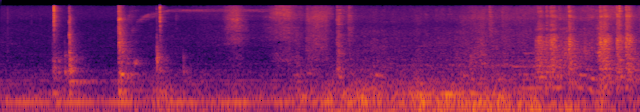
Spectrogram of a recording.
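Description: Sharp clicks from elevator car buttons being pressed in the first two seconds, over a steady low hum. Then the Westinghouse hydraulic elevator's sliding door closes with a rough, rumbling run of a couple of seconds.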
